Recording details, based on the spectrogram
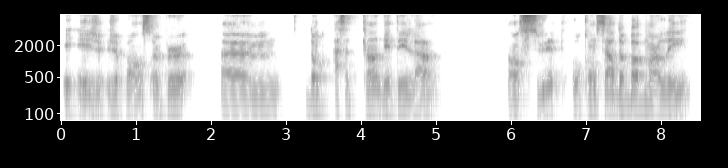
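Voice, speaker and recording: A man's voice: medium pitch, a bit bright. A man from Quebec hosting a dialogue, putting questions with thought and some hesitation. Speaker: host, moderator. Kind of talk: conversational dialogue.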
